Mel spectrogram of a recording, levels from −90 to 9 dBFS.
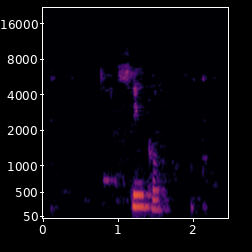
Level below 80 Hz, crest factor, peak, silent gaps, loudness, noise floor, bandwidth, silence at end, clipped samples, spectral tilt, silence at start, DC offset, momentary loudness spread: -88 dBFS; 22 dB; -22 dBFS; none; -38 LUFS; -82 dBFS; 9.6 kHz; 0.9 s; under 0.1%; -5 dB/octave; 0.8 s; under 0.1%; 21 LU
